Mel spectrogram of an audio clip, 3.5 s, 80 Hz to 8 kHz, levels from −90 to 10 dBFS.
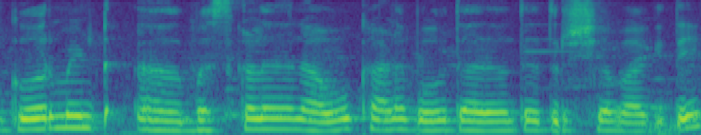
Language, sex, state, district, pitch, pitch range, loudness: Kannada, female, Karnataka, Shimoga, 210 Hz, 200-225 Hz, -13 LUFS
